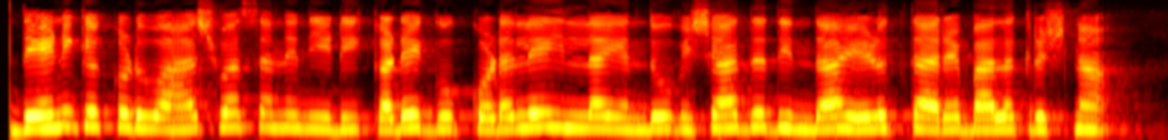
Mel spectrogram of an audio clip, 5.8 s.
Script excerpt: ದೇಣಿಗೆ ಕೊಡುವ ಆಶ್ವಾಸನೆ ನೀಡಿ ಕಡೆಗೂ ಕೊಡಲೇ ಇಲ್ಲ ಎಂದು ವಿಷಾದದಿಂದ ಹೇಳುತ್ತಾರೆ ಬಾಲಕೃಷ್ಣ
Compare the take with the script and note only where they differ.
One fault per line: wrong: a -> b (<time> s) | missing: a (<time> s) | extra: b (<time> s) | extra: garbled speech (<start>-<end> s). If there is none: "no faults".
no faults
